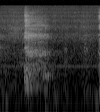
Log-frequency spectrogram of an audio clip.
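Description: A man briefly clears his throat once, a short rough noise about half a second in that fades within half a second; the rest is quiet room tone.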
